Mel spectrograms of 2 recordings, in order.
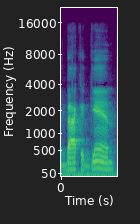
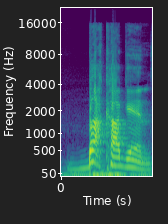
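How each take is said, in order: First: It is said in an American accent. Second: It is said in a Jamaican accent. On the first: "in the States, we'll say back again" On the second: "being a Jamaican, we say back again"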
